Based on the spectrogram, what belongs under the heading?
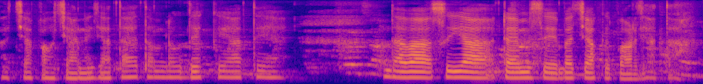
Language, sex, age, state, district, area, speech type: Hindi, female, 45-60, Bihar, Vaishali, rural, spontaneous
